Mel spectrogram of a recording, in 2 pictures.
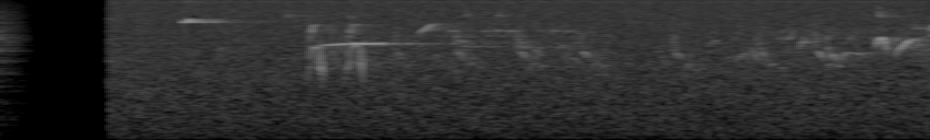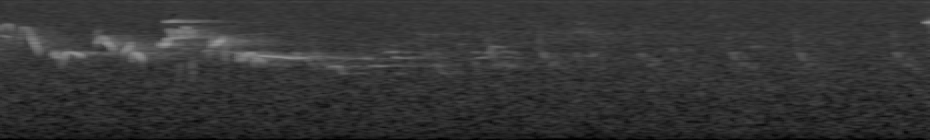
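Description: Faint birdsong: several small birds chirping over a low outdoor hiss. It starts after half a second of silence, and the chirps are busiest in the middle.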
